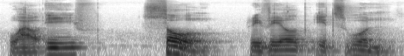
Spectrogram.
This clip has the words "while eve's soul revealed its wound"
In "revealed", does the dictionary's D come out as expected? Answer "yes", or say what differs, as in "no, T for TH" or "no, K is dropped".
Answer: yes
